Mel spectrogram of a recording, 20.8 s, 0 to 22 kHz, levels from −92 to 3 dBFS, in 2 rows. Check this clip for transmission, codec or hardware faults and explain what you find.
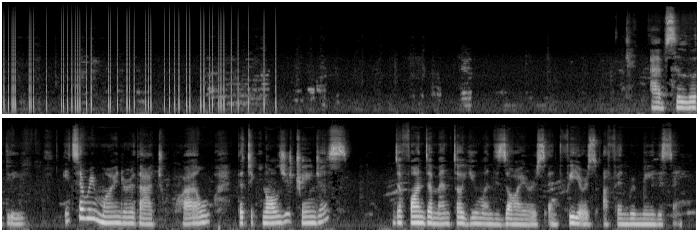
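There is one fault. A train of clicks runs from 0.03 to 4.12 s, likely from electrical interference or a faulty connection injecting pulses. It sounds like about 50 irregular ticks, roughly 11 per second, well above the speech.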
